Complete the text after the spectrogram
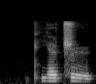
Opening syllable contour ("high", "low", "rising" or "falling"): high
